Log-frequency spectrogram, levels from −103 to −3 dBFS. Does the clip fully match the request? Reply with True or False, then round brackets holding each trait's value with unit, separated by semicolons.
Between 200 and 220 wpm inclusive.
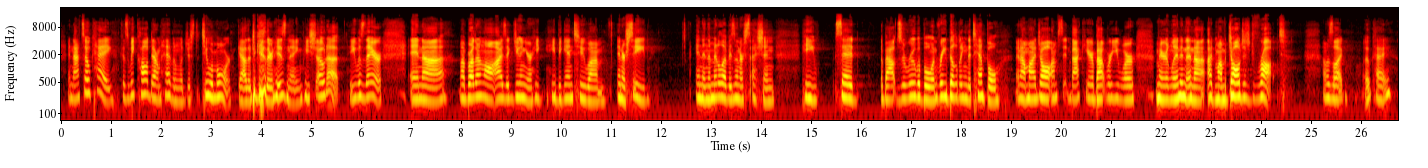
False (170 wpm)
